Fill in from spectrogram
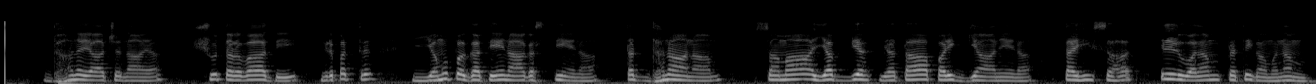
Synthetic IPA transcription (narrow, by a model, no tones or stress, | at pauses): d̪ʱɐnɐjaːt͡ʃɐnaːjɐ | ʃut̪ɐɾɐʋaːd̪i | niɾpɐt̪ɾɐ | jɐmupɐɡɐt̪eːnaːɡɐst̪jeːnaːt̪ɐd̪ʱːɐnaːnaːm | sɐmaːjɐʋjɐjɐt̪aːpɐɾiɡjaːneːnɐ | t̪ɐɦisɐɦɐ̆ | ilʋɐlɐmpɾɐt̪iɡɐmɐnɐm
